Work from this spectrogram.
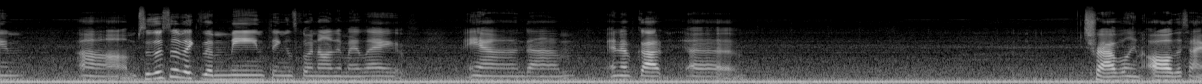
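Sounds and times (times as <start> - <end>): woman speaking: 0.0 - 4.1, 4.7 - 7.5, 10.8 - 12.0.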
